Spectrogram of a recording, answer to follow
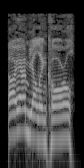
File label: I am yelling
